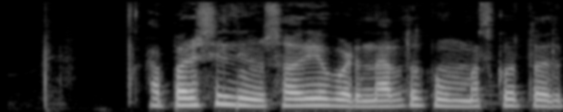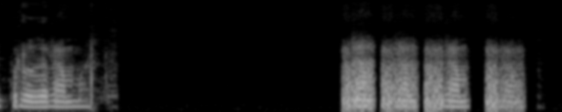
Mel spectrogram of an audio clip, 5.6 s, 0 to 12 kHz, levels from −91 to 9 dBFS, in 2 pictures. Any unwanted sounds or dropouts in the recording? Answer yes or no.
yes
